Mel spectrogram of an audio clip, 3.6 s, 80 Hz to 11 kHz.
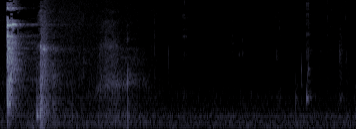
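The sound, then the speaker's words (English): Glasses of Balvenie 21-year Portwood whisky clink together in a toast, a bright ringing chime, followed by a second softer knock and faint handling noises, then quiet with one small tap near the end. “Cheers. Yeah, cheers. Salud.”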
